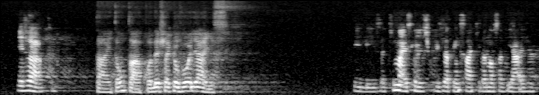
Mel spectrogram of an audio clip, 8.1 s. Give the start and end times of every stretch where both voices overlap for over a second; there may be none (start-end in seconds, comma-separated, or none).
none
